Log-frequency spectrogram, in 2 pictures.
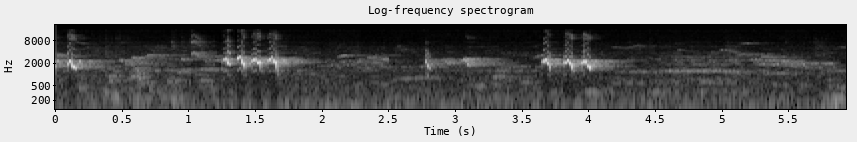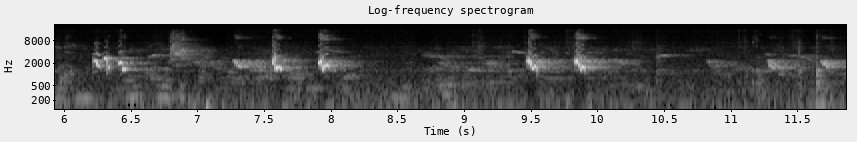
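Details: Yellow-vented bulbul (trucuk) song used to train birds to sing: spaced bubbly phrases of liquid chattering notes every two seconds or so, between quieter gaps.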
